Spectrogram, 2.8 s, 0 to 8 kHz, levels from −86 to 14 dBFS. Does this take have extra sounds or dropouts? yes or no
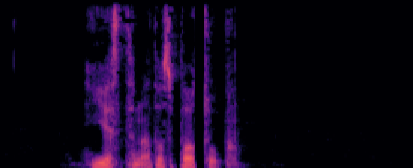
yes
